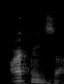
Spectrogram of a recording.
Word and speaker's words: Arkansas: say it like arkansas you have to say it with some some some some twang at the end arkansas but especially arkansas and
